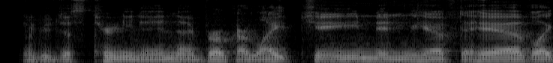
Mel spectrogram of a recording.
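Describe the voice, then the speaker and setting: A man with an American accent talks at a fairly quick pace, his fairly low pitch held in fairly even intonation. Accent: Southern US accent, comes out at times. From US South. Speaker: streamer and music producer. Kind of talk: casual livestream chat.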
